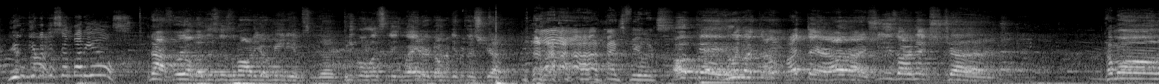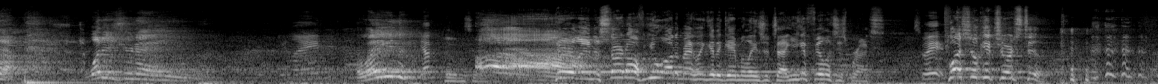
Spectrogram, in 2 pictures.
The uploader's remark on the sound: Indy Pop Con Live! Now you get to hear both of the live episodes we did at Indy Pop Con.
